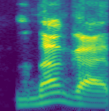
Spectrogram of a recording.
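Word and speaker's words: Monangai: Manungai. There you go. I only know because I Googled pronunciation.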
